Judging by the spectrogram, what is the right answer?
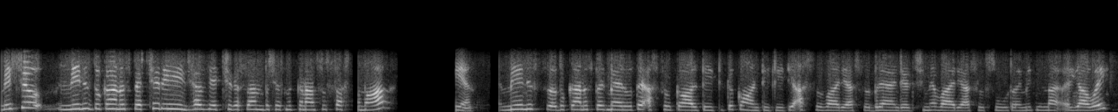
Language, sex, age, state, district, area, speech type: Kashmiri, female, 30-45, Jammu and Kashmir, Pulwama, urban, conversation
